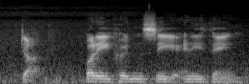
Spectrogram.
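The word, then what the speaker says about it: DUKW: pass the bow of their duw which they pronounced duck but he couldn't see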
